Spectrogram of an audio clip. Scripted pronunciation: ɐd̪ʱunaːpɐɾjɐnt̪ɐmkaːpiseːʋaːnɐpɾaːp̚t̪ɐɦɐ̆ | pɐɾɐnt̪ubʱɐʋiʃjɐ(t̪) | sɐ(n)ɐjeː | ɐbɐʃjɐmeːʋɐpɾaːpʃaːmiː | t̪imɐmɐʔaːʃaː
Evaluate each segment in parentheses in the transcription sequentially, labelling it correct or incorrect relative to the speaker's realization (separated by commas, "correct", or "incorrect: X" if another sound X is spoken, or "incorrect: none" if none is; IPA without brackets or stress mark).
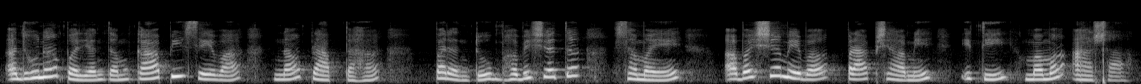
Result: correct, incorrect: m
